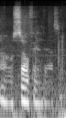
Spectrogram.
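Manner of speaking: very soft, quiet, sarcastic-sounding tone. Agreeing that the podcast logo is fantastic: sarcastic-sounding. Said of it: "that sounded sarcastic".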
